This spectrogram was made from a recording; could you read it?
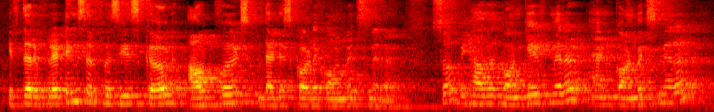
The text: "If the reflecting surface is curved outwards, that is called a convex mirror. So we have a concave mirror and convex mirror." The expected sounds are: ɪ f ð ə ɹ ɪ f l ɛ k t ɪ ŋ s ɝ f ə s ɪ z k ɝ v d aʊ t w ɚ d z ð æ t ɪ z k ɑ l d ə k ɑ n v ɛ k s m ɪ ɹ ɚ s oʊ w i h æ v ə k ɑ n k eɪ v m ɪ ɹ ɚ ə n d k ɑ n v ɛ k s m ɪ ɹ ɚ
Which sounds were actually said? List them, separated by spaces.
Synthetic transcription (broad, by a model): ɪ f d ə ɹ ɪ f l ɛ t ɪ ŋ s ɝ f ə s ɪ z k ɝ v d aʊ t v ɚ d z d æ t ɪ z k ɑ l d ə k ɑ n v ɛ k s m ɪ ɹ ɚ s oʊ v i h æ v ə k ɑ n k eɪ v m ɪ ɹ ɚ ə n d k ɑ n v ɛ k s m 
